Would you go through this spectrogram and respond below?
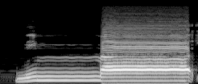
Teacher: من ماء، اصل لفظ ہے من ماء، تو من نون ساکن ہے، اس پر جزم ہے، اس کے بعد ینمو میں سے تیسرا حرف میم آ رہا ہے لہذا غنہ ہوگا، اور نون کو میم میں ملا کر پڑھیں گے جسے ادغام کہا جاتا ہے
